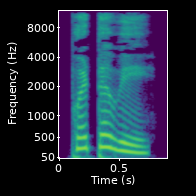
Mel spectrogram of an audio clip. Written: ಪಡಾವು

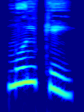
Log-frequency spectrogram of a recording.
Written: ಮುಲಕಿ

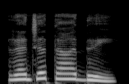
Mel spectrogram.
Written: ರಜತಾದ್ರಿ

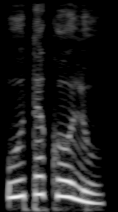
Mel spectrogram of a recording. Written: ಉತ್ಕಲಿ

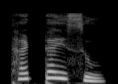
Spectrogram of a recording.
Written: ಥಟ್ಟೈಸು

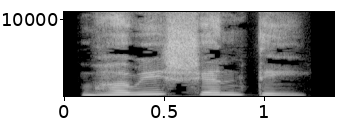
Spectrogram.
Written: ಭವಿಷ್ಯಂತಿ

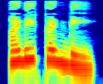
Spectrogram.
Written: ಅಡಿಕಡ್ಡಿ

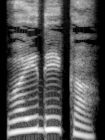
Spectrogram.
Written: ವೈದಿಕ

